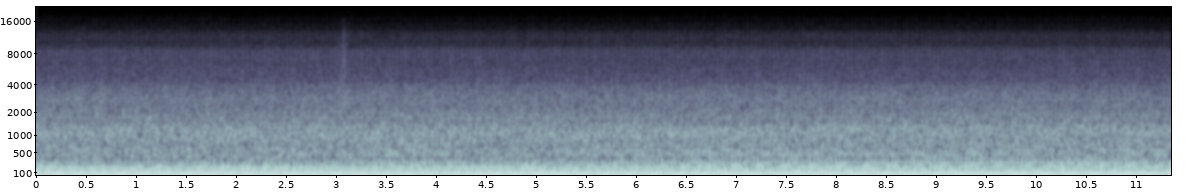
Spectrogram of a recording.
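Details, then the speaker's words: Briggs Quantum mower engine after a compression test, before being swapped to another mower: starts easily and holds a smooth, steady low drone without stumbling or knocking; normal running. "sounds good starts easy sounds good that's it"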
